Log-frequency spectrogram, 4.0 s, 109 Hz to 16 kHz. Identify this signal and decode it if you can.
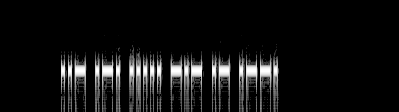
Morse code, heard as a keyed tone, about 34 wpm, 700 Hz. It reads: UR5KAP
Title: DXCC-100 Call Signs - 6 Characters - Repeated 3x - 35wpm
